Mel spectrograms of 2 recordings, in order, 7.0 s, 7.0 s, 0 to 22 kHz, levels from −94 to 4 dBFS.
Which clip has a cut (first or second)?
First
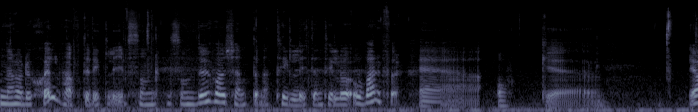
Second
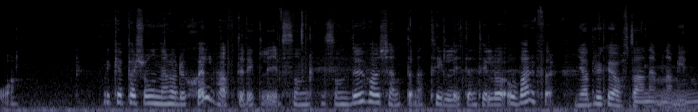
first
